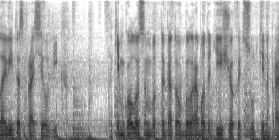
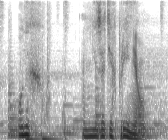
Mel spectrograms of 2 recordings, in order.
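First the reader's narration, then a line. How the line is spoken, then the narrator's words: Cautious, almost timid. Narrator (Russian): осторожно, почти робко выговорил Сарториус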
